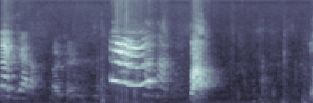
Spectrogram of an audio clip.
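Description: Performers' voices imitating dogs: a short yelping cry at the start, a loud drawn-out whining howl about a second and a half in, then a single sharp bark.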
